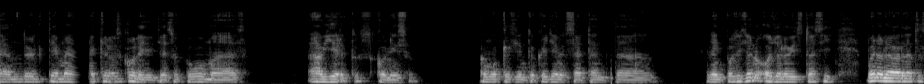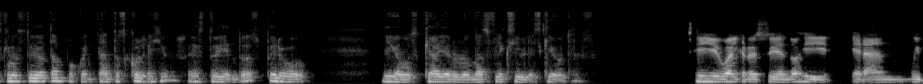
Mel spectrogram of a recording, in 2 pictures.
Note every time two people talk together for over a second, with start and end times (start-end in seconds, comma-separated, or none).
none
